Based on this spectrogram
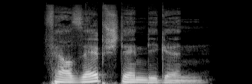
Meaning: alternative form of verselbstständigen
- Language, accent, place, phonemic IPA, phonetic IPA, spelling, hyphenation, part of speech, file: German, Germany, Berlin, /fɛɐ̯ˈzɛlpʃtɛndɪɡən/, [fɐˈzɛlpʃtɛndɪɡŋ̍], verselbständigen, ver‧selb‧stän‧di‧gen, verb, De-verselbständigen.ogg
